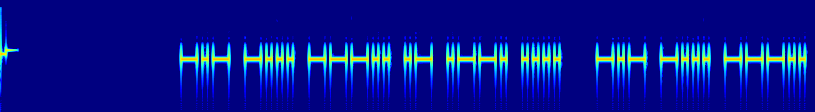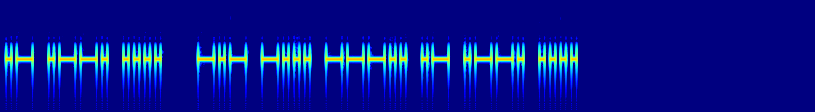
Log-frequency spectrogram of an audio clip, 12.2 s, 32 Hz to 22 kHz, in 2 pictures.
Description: Morse code, heard as a keyed tone, about 30 wpm, 700 Hz. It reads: KB8APH KB8APH KB8APH
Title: USA Call Signs Repeated 3x 30wpm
